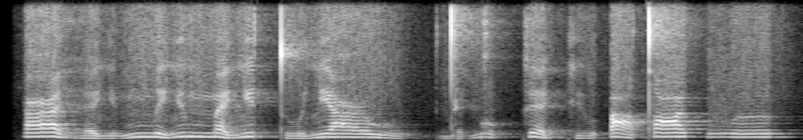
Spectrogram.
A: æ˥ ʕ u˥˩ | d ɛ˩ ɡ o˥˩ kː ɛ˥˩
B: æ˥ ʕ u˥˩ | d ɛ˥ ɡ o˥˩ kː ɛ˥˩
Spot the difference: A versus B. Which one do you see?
A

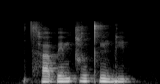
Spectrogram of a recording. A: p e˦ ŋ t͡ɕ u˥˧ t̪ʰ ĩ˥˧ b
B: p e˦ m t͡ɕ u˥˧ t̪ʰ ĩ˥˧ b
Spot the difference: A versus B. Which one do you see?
B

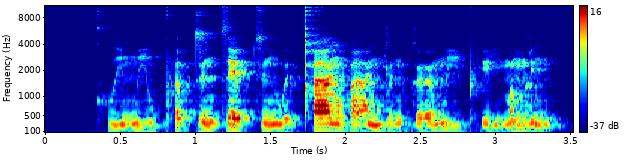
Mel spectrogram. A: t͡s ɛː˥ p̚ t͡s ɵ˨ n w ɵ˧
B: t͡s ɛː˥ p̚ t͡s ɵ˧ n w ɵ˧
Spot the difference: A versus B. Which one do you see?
A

